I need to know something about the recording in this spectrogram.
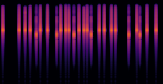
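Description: Keyboard typing clicks: rapid, uneven keystrokes, about ten a second, with a short pause just after the start.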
